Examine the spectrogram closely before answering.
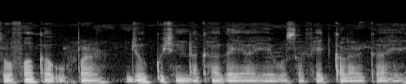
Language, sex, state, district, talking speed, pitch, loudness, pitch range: Hindi, male, Arunachal Pradesh, Papum Pare, 190 wpm, 85 Hz, -17 LUFS, 80-90 Hz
